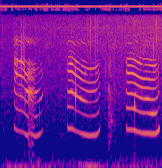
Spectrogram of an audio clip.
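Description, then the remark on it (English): A human voice imitates a cat, giving three drawn-out meows in steady succession, each rising then falling, fairly loud with no talking between them. “Kitty cat.”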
